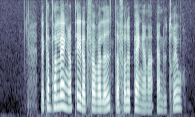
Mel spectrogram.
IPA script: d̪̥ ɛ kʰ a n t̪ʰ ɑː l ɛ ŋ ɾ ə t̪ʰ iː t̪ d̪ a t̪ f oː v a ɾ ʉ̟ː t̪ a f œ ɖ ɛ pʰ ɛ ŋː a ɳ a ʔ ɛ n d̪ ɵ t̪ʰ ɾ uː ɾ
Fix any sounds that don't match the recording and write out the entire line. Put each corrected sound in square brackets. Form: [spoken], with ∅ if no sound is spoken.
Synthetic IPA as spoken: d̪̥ ɛ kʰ a n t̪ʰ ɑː l ɛ ŋ ɾ ə t̪ʰ iː [∅] d̪ a t̪ f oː v a [l] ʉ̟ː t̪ a f œ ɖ ɛ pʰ ɛ ŋː a ɳ a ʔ ɛ n d̪ ɵ t̪ʰ ɾ uː ɾ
